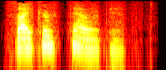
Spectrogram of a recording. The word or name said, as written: psychotherapist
